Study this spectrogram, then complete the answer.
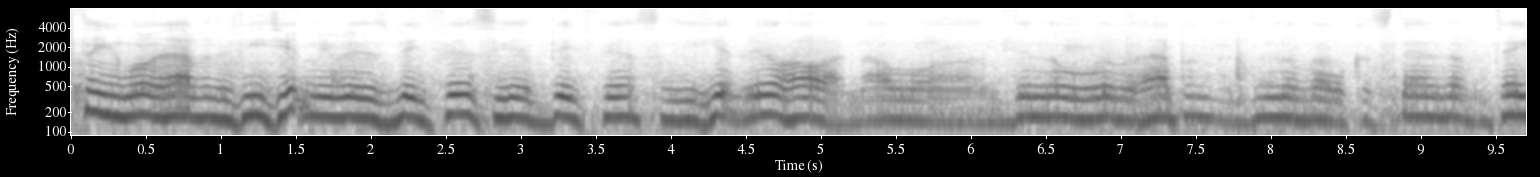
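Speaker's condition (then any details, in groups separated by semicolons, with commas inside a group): Parkinson's syndrome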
